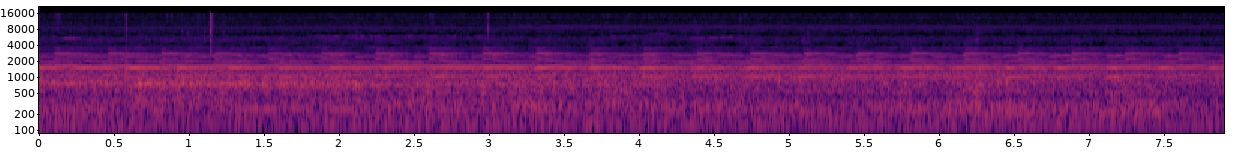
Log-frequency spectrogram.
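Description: Railroad grade-crossing warning bells ringing steadily as the gate arm comes down, the warning for an approaching train, over a steady low rumble.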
